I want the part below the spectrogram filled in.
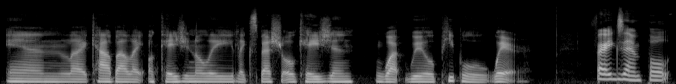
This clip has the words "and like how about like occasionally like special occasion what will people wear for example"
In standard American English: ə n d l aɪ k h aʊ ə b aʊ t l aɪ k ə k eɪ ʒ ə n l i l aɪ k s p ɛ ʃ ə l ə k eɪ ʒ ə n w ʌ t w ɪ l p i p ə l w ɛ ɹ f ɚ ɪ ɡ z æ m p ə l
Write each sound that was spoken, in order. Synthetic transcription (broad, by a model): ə n l aɪ k h aʊ ə b aʊ t l aɪ k ə k eɪ ʒ ə n l i l aɪ k s p ɛ ʃ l ə k eɪ ʒ ə n w ʌ t w ɪ l p i p l w ɛ ɹ f ɚ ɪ ɡ z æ m p l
